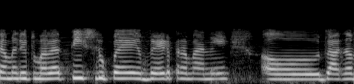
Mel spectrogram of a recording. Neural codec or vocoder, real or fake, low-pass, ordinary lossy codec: codec, 44.1 kHz, 1.7 kbps, Pupu-Codec; fake; 5.4 kHz; none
